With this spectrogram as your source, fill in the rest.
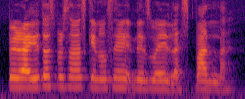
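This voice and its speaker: High-voiced young Mexican woman storyteller. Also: fast talker, clean tone. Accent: Mexican Spanish. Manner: animated storytelling, acting out dialogue, frequent fillers. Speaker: podcast guest. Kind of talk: casual chat.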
